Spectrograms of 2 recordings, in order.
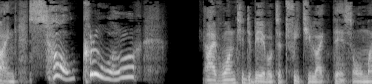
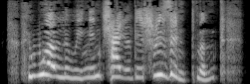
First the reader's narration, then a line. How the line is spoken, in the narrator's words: she said shakily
